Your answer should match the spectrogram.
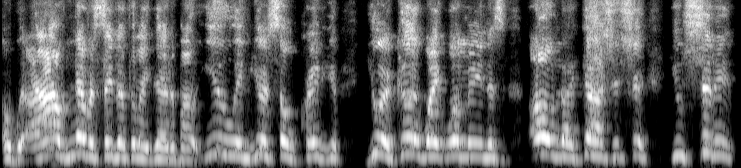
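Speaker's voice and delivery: high, gushing mock reassurance; imitating their eager denials; mocking the women. Mocking the women who reassure her, high and gushing.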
